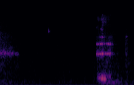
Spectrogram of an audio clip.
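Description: Near silence, broken by one brief faint vocal noise from the speaker about one and a half seconds in.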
